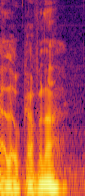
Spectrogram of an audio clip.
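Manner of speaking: quick, fake, put-on British accent. Answering a chat request to talk in a put-on british accent. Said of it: ""Can you talk in a British accent?"".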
